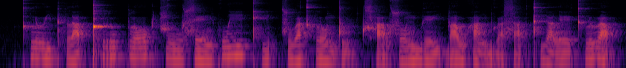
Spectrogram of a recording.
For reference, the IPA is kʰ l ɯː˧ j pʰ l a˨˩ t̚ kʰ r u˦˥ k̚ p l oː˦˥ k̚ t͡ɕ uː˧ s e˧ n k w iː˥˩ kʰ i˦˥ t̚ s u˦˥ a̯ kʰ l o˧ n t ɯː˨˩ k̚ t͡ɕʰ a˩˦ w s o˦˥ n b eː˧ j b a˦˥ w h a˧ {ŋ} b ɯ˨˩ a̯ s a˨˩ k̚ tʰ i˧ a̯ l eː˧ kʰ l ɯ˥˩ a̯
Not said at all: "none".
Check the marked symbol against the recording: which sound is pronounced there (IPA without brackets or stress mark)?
ŋ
